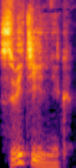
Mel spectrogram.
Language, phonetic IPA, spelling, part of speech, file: Russian, [svʲɪˈtʲilʲnʲɪk], светильник, noun, Ru-светильник.ogg
- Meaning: lamp, light fixture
